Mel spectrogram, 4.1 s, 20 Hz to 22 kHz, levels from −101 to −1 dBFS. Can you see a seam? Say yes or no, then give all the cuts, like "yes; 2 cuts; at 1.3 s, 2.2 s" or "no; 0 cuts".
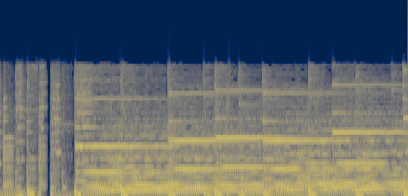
no; 0 cuts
